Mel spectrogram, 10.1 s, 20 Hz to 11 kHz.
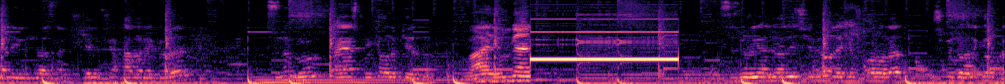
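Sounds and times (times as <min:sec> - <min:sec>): background music with a beat: 0:00.0 - 0:10.0
censor bleep tone: 0:05.3 - 0:06.8.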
